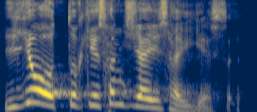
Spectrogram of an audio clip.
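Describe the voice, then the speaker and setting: A middle-aged male pastor delivering a sermon in a conversational, animated way. His voice sits high and swings widely in pitch as he throws rhetorical questions at the listeners. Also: quick pace.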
